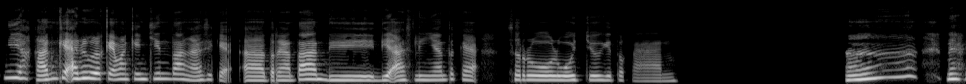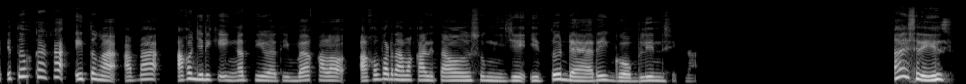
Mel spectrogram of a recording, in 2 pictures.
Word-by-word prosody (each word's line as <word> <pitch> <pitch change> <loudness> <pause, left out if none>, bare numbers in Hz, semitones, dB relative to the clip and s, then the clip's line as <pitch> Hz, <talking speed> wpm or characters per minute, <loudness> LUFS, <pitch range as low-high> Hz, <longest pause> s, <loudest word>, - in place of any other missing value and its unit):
Iya 305 -2 +3
kan? 210 +1 +4
Kayak, 305 - +4
aduh, 285 +2 +5 0.2
kayak 235 -1 +2
makin 245 0 -2
cinta 255 -1 -2
gak 190 - -1
sih? 220 - -8
Kayak, 185 - -6
eee, 190 0 +1
ternyata 190 +3 -1 0.3
di 195 - -1 0.5
di 200 - -1
aslinya 205 0 -3
tuh 245 - -8
kayak 205 -2 -3 0.3
seru, 210 -1 -1 0.3
lucu, 200 +1 +1
gitu 195 0 -8
kan. 150 -1 -14 1.8
Ah, 305 - +2 0.3
nah 245 0 +3
itu, 260 +7 -5 0.2
Kakak, 330 -1 -1
itu 250 +2 -1
gak 190 -3 +2
apa, 230 +7 -2 0.2
aku 270 - +1
jadi 225 -1 +2
keinget 195 0 -5
tiba-tiba 180 -1 -3
kalau 185 -2 -1 0.2
aku 180 +6 -2
pertama 220 -4 +1
kali 200 -1 -2
tau 185 -1 0
Sung 185 -2 -3
Ji 175 0 -1
itu 175 +7 +2
dari 185 0 +1
Goblin 165 +2 0
sih, - - -23
Kak. 145 0 -23 2.0
Ah, 365 +1 +4
serius? 215 - +5
200 Hz, 145 wpm, -20 LUFS, 185-240 Hz, 2.0 s, aduh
